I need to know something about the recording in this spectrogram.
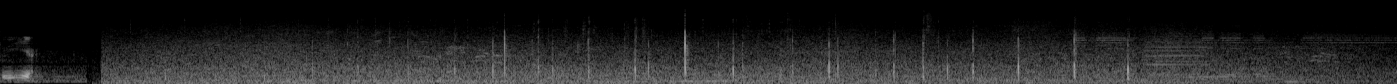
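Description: Street noise hums steadily outdoors.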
